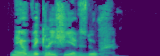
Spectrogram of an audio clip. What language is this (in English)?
Czech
